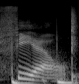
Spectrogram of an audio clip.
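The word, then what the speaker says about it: Fiell: this is Charlotte vo I ll and it's pronounced feel she's a leading expert on design and has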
